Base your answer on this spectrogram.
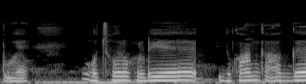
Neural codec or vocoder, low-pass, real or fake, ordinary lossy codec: none; 7.2 kHz; real; none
